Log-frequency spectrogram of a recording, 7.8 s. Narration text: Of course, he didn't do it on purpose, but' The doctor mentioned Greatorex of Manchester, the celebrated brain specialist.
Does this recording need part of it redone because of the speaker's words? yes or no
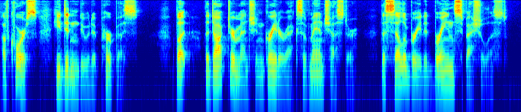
yes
